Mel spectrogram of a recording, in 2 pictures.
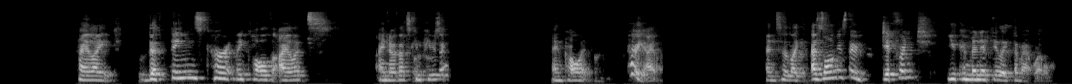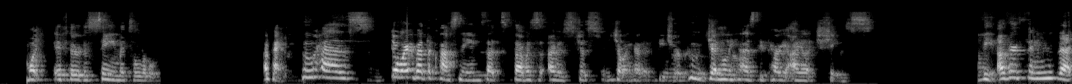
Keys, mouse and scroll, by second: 0.0-0.4 scroll down 1, 0.4-3.0 scroll up 1, 1.4 click, 2.1 click, 2.7 click, 3.6 click, 3.8 right click, 4.8 click, 5.3 click, 5.9 click, 7.0 click.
